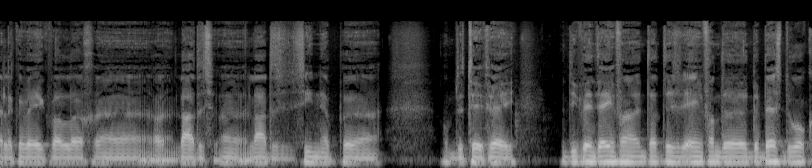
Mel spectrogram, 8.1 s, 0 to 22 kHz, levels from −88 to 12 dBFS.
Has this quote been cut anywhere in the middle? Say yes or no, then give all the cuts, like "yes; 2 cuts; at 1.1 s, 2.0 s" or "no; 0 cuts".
no; 0 cuts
